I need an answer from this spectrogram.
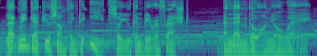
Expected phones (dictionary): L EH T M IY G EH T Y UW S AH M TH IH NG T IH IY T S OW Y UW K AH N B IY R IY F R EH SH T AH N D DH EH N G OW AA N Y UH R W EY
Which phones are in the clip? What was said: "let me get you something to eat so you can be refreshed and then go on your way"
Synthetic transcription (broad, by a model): L EH T M IY G EH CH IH S AH M TH IH NG T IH IY T S OW Y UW K AH N B IY R IY F R EH SH T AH N DH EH N G OW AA N Y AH R W EY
